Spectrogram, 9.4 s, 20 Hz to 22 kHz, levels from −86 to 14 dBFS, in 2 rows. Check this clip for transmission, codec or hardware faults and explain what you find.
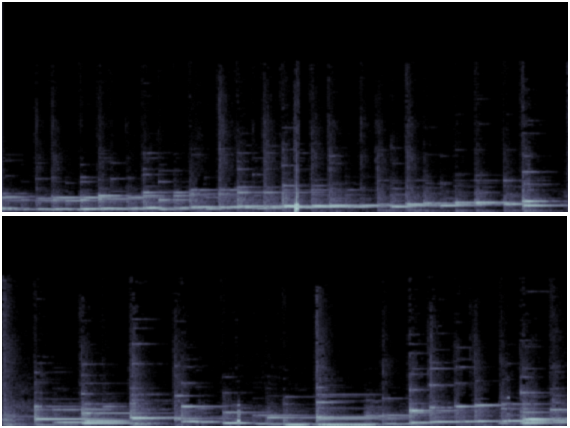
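Three short bursts of damaged data in a compressed stream occur at 2.44–2.46 s, 6.67–6.70 s and 8.92–8.94 s, each about 20 to 26 ms long. Corrupted bytes make the decoder misread the frame, lose sync and hunt for the next valid header, so each burst sounds like a brief chirp, squawk, click or short hole in the audio. On a spectrogram each appears as a narrow vertical disturbance; the waveform shows an abrupt glitch or discontinuity there.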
